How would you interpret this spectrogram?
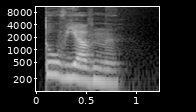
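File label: "тувъявны", Komi, female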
